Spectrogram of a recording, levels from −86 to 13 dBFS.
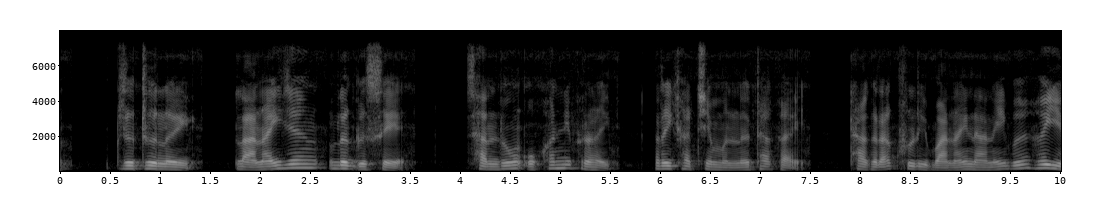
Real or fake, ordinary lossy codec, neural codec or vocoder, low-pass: fake; none; codec, 16 kHz, 4 kbps, FunCodec, trained on Chinese and English, 50 frames a second; 7.2 kHz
